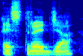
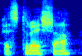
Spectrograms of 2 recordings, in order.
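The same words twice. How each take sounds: First: The double L sounds like j. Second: The double L sounds like sh. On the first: It is Colombian Spanish. "in Colombia, that y town, uh, changes to a j" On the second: It is Argentine Spanish. "that j in Argentine Spanish turns to a sh"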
